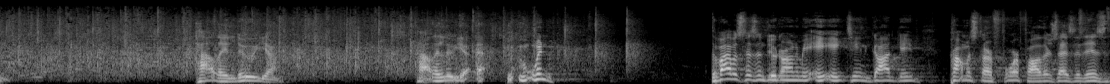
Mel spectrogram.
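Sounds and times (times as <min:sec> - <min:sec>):
audience hand clapping: 0:00.0 - 0:06.6
speech: 0:02.0 - 0:02.9, 0:04.2 - 0:05.7, 0:07.1 - 0:11.0.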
